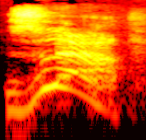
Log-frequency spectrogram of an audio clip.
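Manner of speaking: sharp high loud zap; zap sound. Retold or imitated. GM voicing the lightning bolt, sharp high zap. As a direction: spit out the bolt's crack.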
